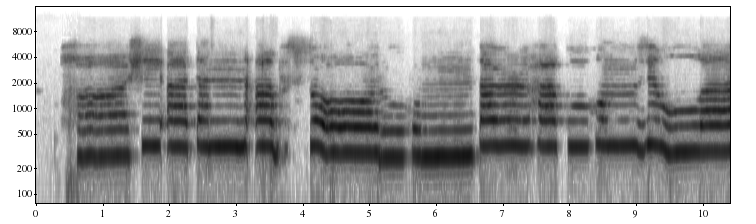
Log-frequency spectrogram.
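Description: A student's high voice reciting a verse of the Quran in a slow, melodic chant, holding long steady notes with short breaks between phrases; the words are 'khashi'atan absaruhum tarhaquhum dhillah'.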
